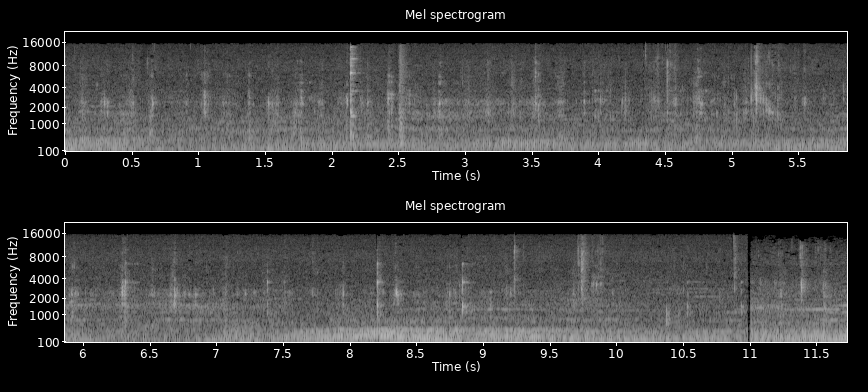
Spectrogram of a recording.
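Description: Close-miked chewing and mouth sounds from someone eating, with scattered sharp clicks of chopsticks against a porcelain dish and rice bowl.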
